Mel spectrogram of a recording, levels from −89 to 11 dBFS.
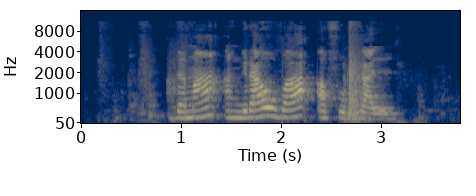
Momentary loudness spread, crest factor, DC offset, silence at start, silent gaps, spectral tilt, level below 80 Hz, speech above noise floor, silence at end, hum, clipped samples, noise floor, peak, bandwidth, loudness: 12 LU; 20 dB; under 0.1%; 0.6 s; none; -4.5 dB/octave; -62 dBFS; 35 dB; 0.6 s; none; under 0.1%; -58 dBFS; -6 dBFS; 11.5 kHz; -23 LUFS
